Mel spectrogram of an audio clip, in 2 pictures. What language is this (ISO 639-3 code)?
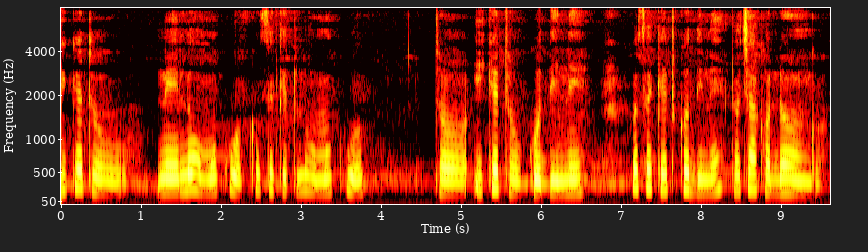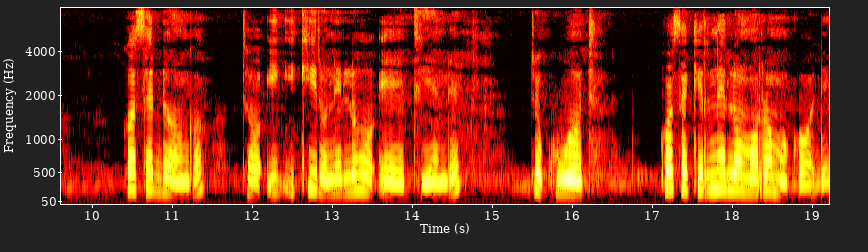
luo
